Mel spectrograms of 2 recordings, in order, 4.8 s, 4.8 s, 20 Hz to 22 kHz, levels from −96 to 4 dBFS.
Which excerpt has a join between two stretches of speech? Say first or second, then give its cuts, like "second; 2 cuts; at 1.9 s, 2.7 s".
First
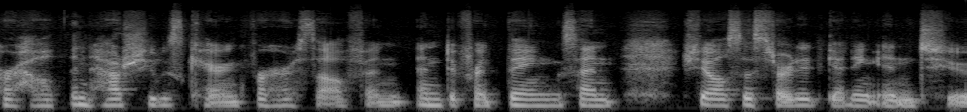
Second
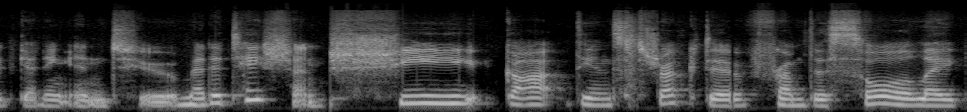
second; 2 cuts; at 1.8 s, 2.5 s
